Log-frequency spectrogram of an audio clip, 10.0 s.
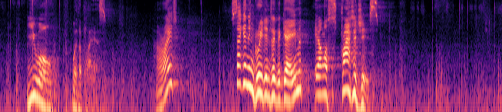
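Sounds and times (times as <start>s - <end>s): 
writing during a game theory lecture: 0.0s - 2.8s, 6.9s - 10.0s
speech: 0.6s - 2.2s, 3.1s - 3.6s, 4.6s - 7.7s.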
